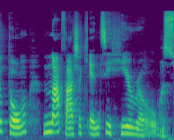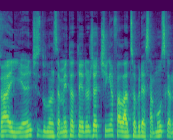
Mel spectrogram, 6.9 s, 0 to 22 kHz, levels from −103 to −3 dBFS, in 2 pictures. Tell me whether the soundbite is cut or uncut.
cut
